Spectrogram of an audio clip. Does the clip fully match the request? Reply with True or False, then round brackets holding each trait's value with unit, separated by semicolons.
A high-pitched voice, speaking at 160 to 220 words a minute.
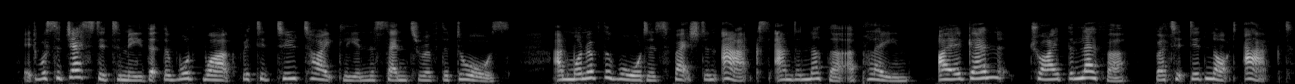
True (230 Hz; 180 wpm)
